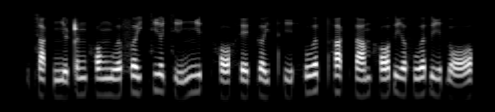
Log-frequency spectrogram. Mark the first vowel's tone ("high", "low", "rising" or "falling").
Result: low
